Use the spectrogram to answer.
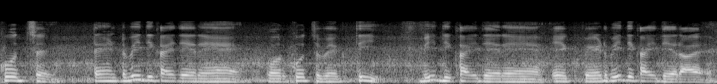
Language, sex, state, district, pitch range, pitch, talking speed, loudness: Hindi, male, Rajasthan, Bikaner, 130-170 Hz, 145 Hz, 185 wpm, -13 LUFS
